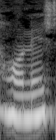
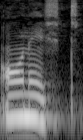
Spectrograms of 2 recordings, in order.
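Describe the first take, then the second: First: The word begins with an audible h sound. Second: The word begins directly with a vowel sound. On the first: The speaker calls it wrong. "हॉनेस्ट जो है वो गलत उच्चारण है" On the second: The speaker calls it right. "इसको हम बंद करके इसको हम ऑनेस्ट बोलते हैं"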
